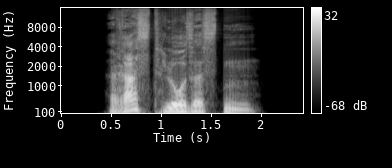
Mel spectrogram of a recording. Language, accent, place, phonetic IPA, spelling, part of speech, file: German, Germany, Berlin, [ˈʁastˌloːzəstn̩], rastlosesten, adjective, De-rastlosesten.ogg
- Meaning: 1. superlative degree of rastlos 2. inflection of rastlos: strong genitive masculine/neuter singular superlative degree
